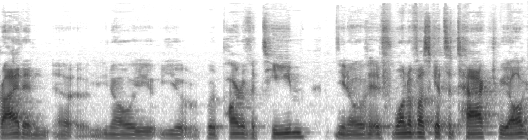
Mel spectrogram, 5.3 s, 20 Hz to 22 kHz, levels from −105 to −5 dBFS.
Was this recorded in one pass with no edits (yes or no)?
no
